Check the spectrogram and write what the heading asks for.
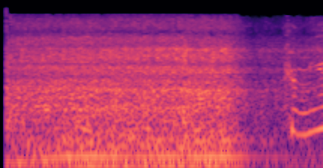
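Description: Military cargo truck driving through shallow floodwater: a steady low diesel engine note under the hiss of water spraying off its tyres, cutting off suddenly about one and a half seconds in. A voice starts just before the end.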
